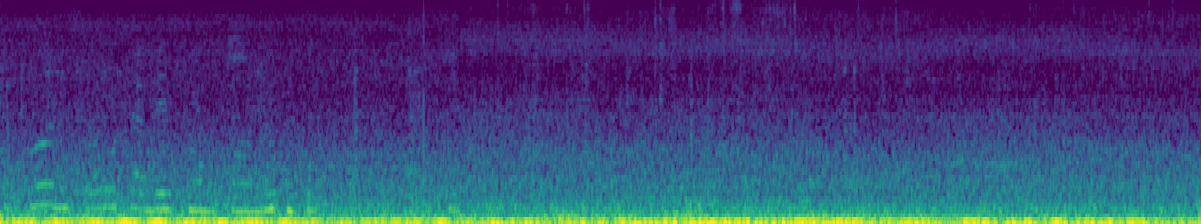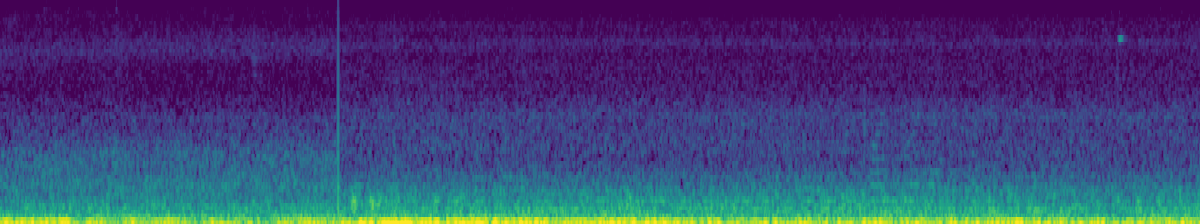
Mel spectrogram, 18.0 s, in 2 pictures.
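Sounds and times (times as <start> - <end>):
moving train rumble inside coach: 0.0 - 18.0.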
